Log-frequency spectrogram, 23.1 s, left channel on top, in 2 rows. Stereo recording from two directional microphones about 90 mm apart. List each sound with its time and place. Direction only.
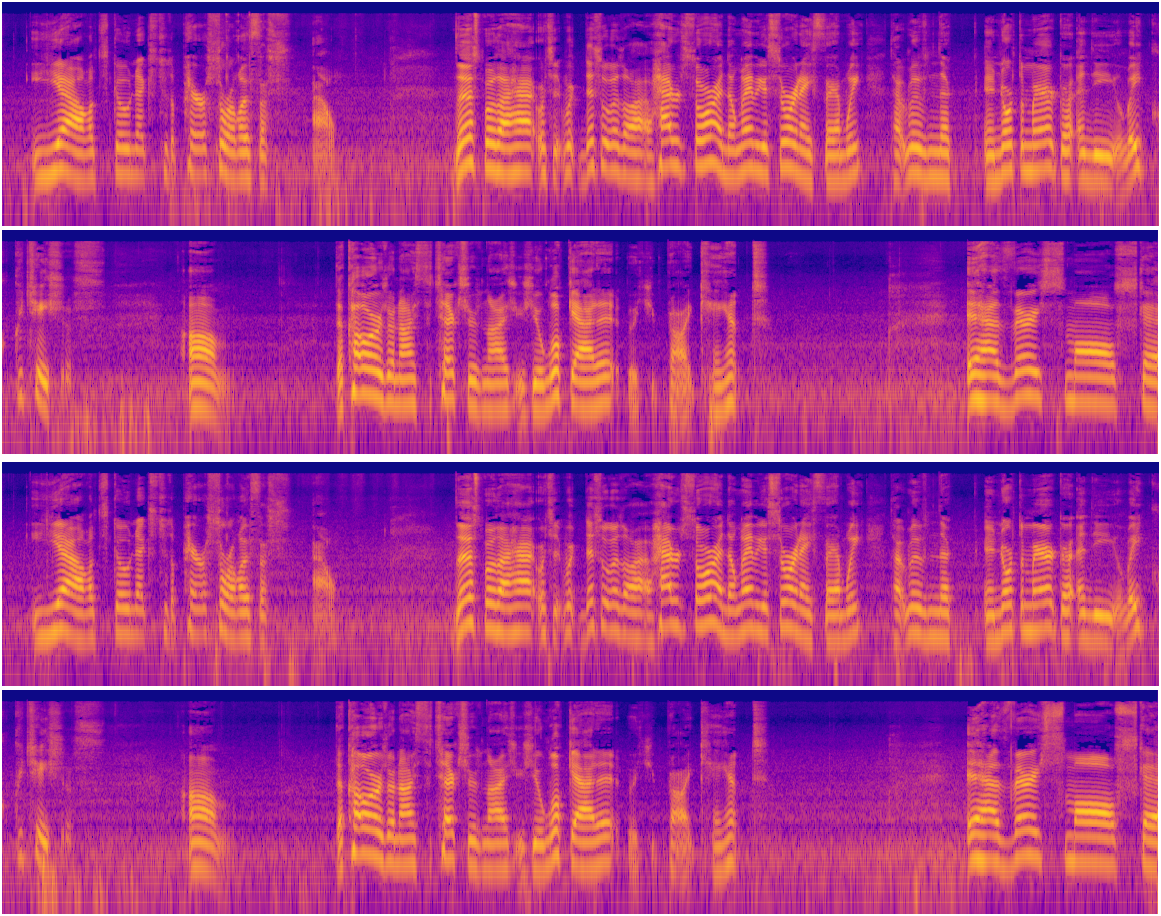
0.3 s speech: 5° left (ahead or behind)
2.0 s a woman's voice: 15° left (ahead or behind)
2.4 s speech: 40° left (ahead or behind)
4.5 s speech: 25° left (ahead or behind)
11.8 s speech: 30° left (ahead or behind)
14.9 s speech: 20° left (ahead or behind)
20.4 s a sound: 35° left (ahead or behind)
21.5 s speech: centre (ahead or behind)
22.2 s speech: 15° right (ahead or behind)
